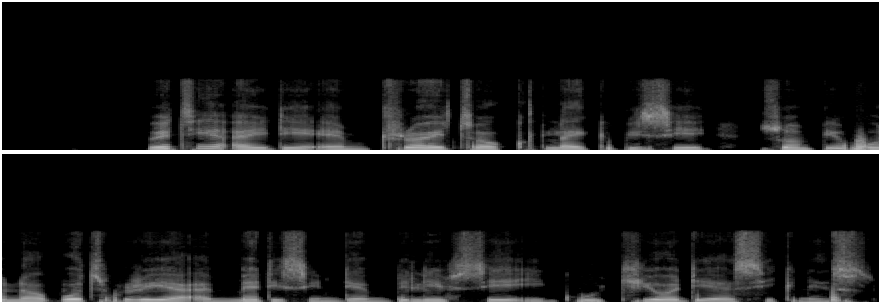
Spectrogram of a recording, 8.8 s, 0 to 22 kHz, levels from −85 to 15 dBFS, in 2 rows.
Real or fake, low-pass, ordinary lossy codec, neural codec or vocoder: fake; none; none; vocoder, 22.05 kHz, 80 mel bands, WaveNeXt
